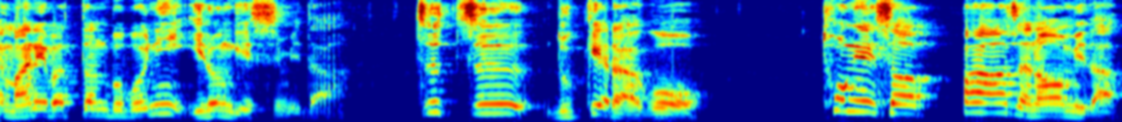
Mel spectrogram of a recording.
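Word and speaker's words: 筒抜け: 통을 시험 때 많이 봤던 부분이 이런게 있습니다 쯔쯔 누께라고 통해서 빠져나옵니다 발음은 빠져나온 거니까 머리미 할 것 같아요 통해서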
